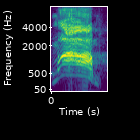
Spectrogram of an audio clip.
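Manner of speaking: high, loud yell held long; fevered shout. Retold or imitated. Calling to a mother-in-law who can't hear, fevered shout. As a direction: holler it at fever pitch. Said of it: "like, a fevered pitch".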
